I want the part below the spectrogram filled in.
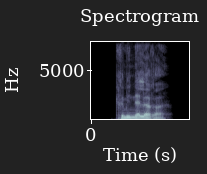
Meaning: inflection of kriminell: 1. strong/mixed nominative/accusative feminine singular comparative degree 2. strong nominative/accusative plural comparative degree
- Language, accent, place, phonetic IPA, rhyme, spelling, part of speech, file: German, Germany, Berlin, [kʁimiˈnɛləʁə], -ɛləʁə, kriminellere, adjective, De-kriminellere.ogg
